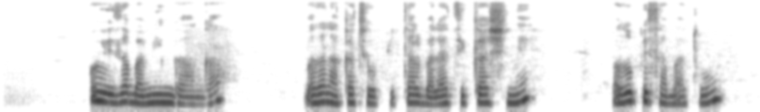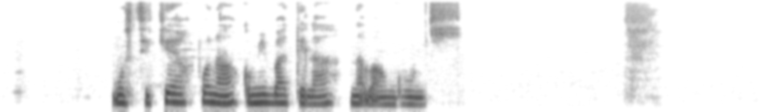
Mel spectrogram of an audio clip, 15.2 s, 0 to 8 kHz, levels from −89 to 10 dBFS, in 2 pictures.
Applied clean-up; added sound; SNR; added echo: none; none; none; none.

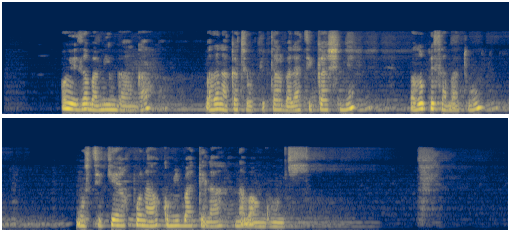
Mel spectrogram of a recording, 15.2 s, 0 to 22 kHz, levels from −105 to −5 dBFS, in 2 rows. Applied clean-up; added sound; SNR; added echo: none; none; none; reverberation time 1.5 s.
